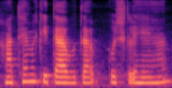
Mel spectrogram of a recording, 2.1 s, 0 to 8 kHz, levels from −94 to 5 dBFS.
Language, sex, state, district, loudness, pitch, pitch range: Bhojpuri, female, Uttar Pradesh, Ghazipur, -20 LUFS, 200 Hz, 195-220 Hz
